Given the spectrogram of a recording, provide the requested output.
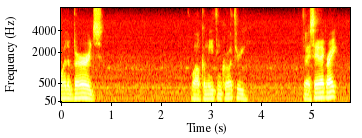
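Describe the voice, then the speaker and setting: A man with a slight central Pennsylvania accent speaks in a fairly low pitch and fairly even intonation, taking long, frequent pauses. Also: fairly slow pace. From Pennsylvania, Lebanon. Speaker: podcast host. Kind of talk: casual chat.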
